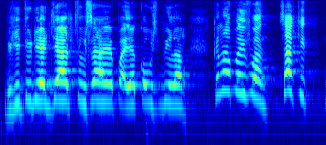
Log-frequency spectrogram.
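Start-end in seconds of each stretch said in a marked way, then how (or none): 2.1-3.3 concerned call. Retold or imitated. Father calls to fallen son.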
